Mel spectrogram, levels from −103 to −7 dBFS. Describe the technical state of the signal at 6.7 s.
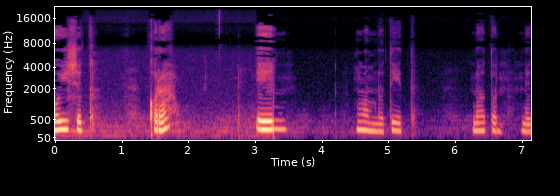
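At 6.7 s the signal sits inside a sudden gain jump that began at 3.28 s and runs to the end: speech and background noise both drop by about 12 dB at once, likely from a gain setting applied without a ramp. The waveform envelope steps down sharply, and the spectrogram darkens evenly across all frequencies.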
